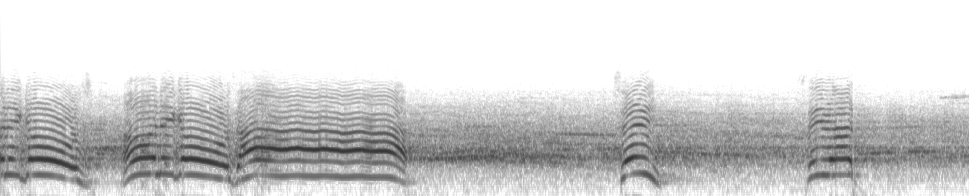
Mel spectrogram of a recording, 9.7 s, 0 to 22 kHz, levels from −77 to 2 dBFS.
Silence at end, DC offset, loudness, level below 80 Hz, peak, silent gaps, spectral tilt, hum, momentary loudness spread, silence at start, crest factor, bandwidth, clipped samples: 0 s; under 0.1%; -21 LUFS; -70 dBFS; -12 dBFS; none; -5.5 dB/octave; none; 12 LU; 0 s; 10 dB; 6 kHz; under 0.1%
